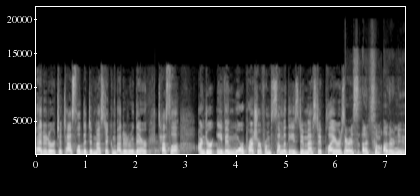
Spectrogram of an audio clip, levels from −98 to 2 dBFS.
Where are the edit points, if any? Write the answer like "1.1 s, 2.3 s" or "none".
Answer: 2.4 s, 6.2 s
